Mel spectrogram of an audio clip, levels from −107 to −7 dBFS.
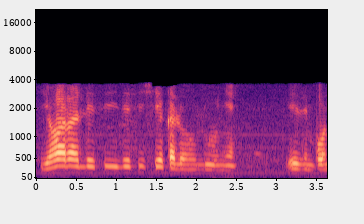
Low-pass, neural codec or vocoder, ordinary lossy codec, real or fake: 3.6 kHz; none; MP3, 24 kbps; real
